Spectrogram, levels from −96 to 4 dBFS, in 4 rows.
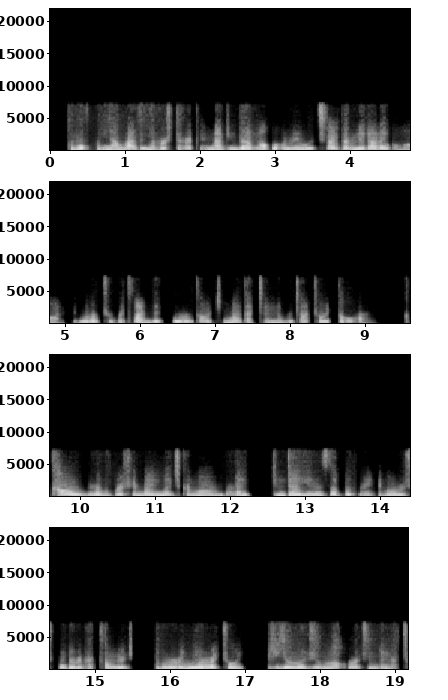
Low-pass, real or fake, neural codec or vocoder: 7.2 kHz; fake; codec, 44.1 kHz, 0.9 kbps, DAC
